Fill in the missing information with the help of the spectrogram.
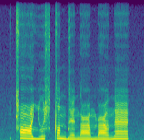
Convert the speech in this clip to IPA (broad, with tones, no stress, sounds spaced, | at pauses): cʰ ɑː˦˨ ʎ ʊː˦ ç tˤ ɪ˦ n d ɛː˨ n ʕ ʌ˨ m ʕ ʌ˨ n æ˦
